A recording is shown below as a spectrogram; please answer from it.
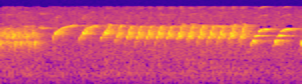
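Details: Singing panda canary: a doubled trill, then a series of rapid upslurred whistles in a rolling run, ending with paired chirps at two pitches.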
